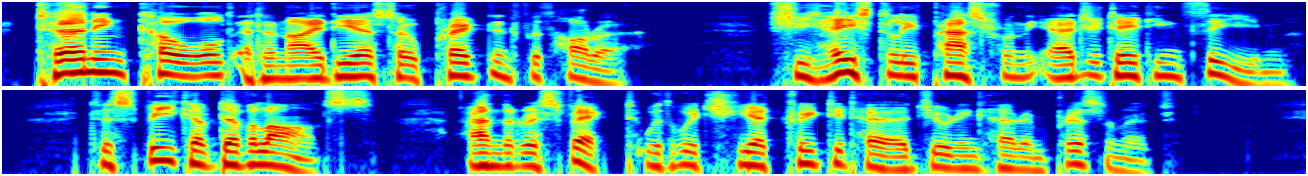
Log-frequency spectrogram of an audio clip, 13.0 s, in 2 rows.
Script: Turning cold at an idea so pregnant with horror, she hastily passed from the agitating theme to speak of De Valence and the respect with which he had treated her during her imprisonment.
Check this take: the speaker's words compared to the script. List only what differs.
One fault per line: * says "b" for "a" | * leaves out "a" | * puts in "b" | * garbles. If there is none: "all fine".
all fine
